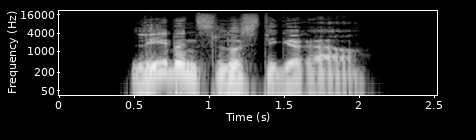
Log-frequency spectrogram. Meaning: inflection of lebenslustig: 1. strong/mixed nominative masculine singular comparative degree 2. strong genitive/dative feminine singular comparative degree 3. strong genitive plural comparative degree
- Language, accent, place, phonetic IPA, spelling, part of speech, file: German, Germany, Berlin, [ˈleːbn̩sˌlʊstɪɡəʁɐ], lebenslustigerer, adjective, De-lebenslustigerer.ogg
